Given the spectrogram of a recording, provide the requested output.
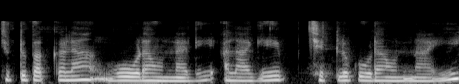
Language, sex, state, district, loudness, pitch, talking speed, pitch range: Telugu, female, Andhra Pradesh, Chittoor, -15 LUFS, 185 Hz, 105 wpm, 170-200 Hz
